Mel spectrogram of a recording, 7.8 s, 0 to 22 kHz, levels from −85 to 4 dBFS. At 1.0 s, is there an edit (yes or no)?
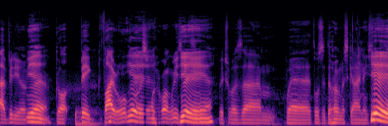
yes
